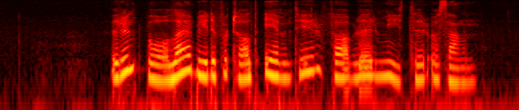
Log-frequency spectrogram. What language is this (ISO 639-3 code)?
nor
